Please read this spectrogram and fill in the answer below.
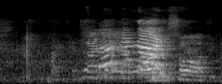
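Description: Voices of a party crowd, quiet at first, then a loud, high-pitched shout from a child's voice about a second in.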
